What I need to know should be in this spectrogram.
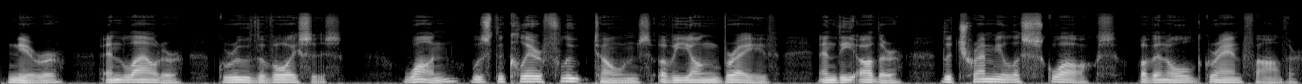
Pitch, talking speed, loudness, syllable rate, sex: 100 Hz, 115 wpm, -17 LUFS, 3.6 syllables/s, male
